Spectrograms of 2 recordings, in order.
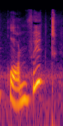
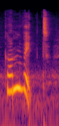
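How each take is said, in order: First: "convict" with a full O in the first syllable; noun convict. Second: "convict" with a weak first vowel; verb convict. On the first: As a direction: say "convict" as KON-vikt. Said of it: "convict is noun or adjective". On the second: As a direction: say "convict" as kun-VIKT. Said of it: "then convict is verb". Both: Shown as a demonstration.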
